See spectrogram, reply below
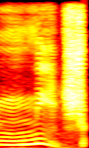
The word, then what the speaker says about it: niche: That's your niche or niche. How do you say it? Niche. – Niche!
